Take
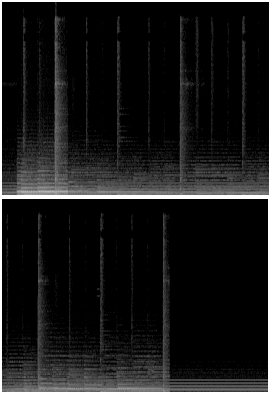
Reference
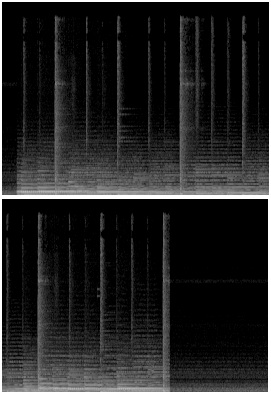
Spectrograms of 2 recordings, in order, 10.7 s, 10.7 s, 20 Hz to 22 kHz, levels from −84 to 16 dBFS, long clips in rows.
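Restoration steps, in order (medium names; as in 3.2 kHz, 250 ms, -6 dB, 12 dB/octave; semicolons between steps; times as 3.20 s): clip repair -11.5 dBFS; de-hum 362.1 Hz, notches 4; gain correction +11 dB, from 1.31 s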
